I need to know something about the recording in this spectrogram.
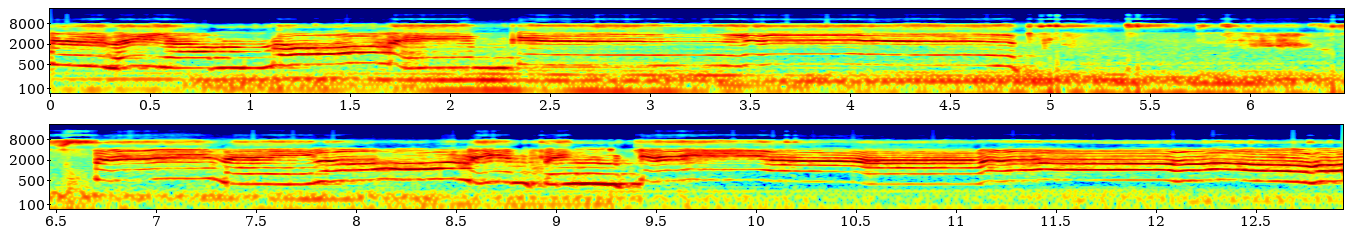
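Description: A woman singing a folk song solo in a high voice, holding long notes that bend up and down. She breaks off for about two seconds in the middle, then sings on. The voice comes as a phone voice-message recording.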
